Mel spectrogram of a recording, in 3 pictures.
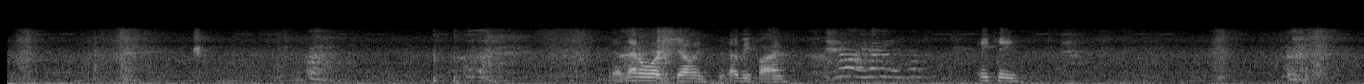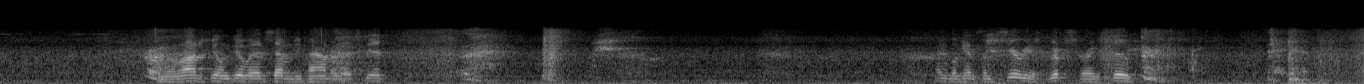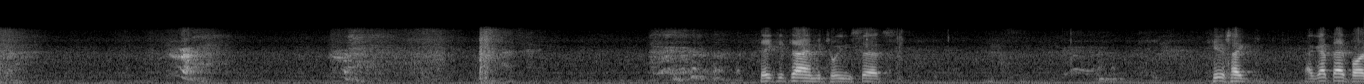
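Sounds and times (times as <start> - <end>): man breathing heavily: 4.6 - 6.2, 10.5 - 11.2, 21.2 - 21.8.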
